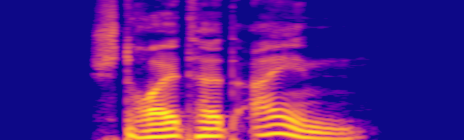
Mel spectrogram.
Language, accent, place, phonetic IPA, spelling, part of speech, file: German, Germany, Berlin, [ˌʃtʁɔɪ̯tət ˈaɪ̯n], streutet ein, verb, De-streutet ein.ogg
- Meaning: inflection of einstreuen: 1. second-person plural preterite 2. second-person plural subjunctive II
